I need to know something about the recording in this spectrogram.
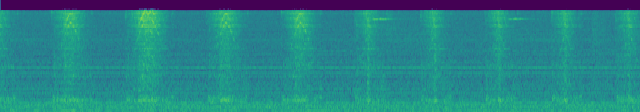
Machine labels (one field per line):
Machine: slide rail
